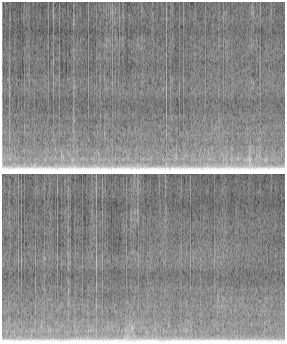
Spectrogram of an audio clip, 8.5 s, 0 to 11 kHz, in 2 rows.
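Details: 1979 Porsche 924 road test after fuel system cleaning, a new filter and an alignment: deep, even engine drone under road noise, pulling smoothly with no knocks, misses or squeals; fifth gear noted. Oil pressure and charging good, temperature mid-gauge. Sounds healthy.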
